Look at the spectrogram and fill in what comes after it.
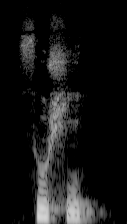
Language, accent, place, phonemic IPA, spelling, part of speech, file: French, France, Lyon, /su.ʃi/, sushi, noun, LL-Q150 (fra)-sushi.wav
- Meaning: sushi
